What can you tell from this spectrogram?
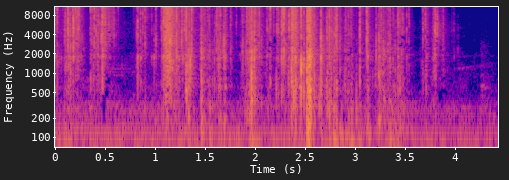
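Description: A Bowman Chrome baseball card pack's foil wrapper torn open at its crimped seal: a dense run of crinkling and tearing that stops about four seconds in.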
